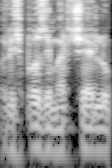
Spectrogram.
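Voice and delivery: ordinary delivery, nothing marked

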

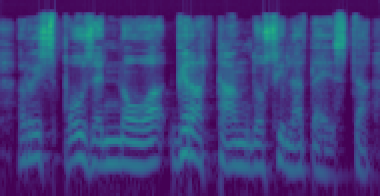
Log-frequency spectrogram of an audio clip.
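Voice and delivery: usual speaking voice

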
